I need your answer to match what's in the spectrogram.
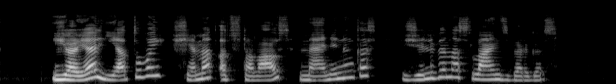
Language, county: Lithuanian, Vilnius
